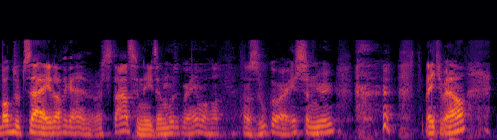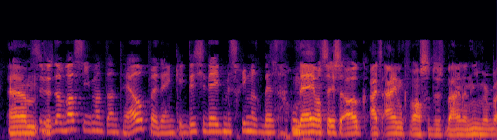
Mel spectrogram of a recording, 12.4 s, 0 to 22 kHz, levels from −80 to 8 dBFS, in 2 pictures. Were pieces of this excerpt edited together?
no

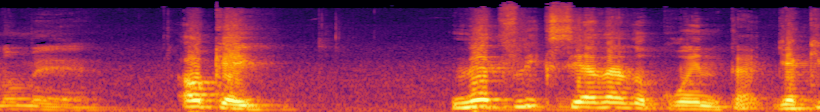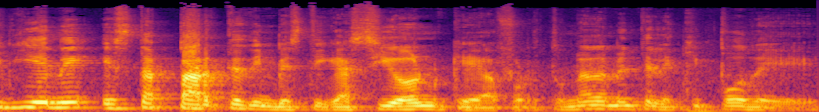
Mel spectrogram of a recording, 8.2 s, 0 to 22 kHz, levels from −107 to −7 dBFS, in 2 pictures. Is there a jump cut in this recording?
no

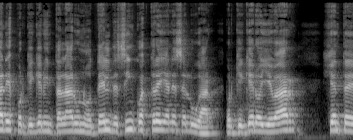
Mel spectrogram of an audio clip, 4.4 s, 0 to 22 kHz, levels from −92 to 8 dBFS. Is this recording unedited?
no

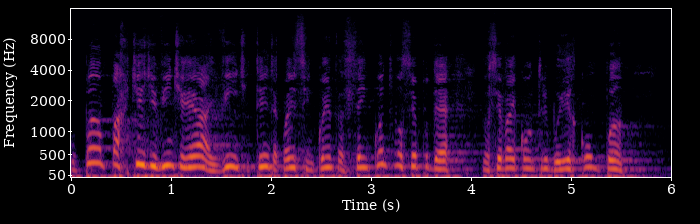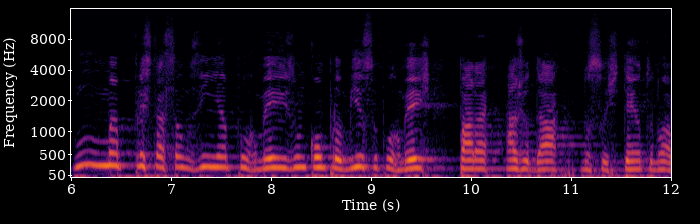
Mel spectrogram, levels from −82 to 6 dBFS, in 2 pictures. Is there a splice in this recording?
no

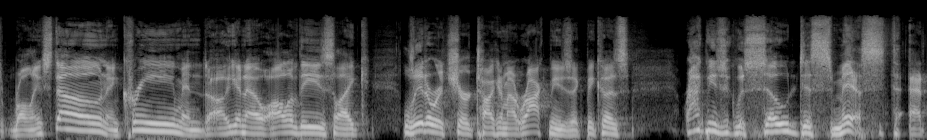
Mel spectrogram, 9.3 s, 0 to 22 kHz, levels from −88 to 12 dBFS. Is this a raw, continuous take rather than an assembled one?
yes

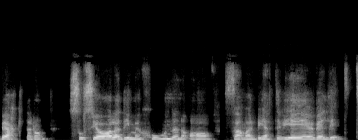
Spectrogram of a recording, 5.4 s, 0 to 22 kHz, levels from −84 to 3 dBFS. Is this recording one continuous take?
no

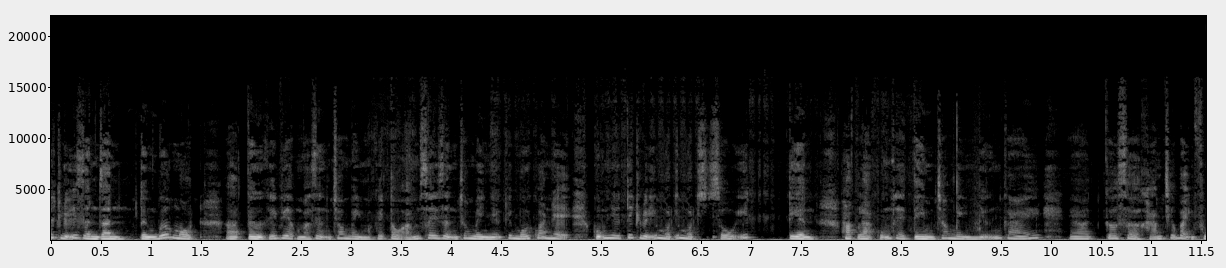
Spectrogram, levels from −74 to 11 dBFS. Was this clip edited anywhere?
yes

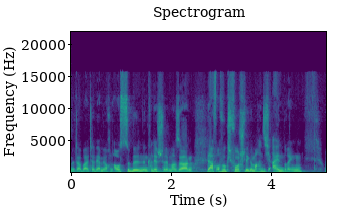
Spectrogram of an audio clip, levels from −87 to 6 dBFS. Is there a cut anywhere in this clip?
yes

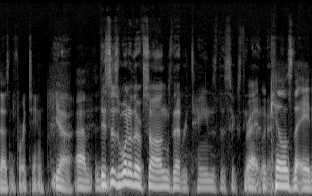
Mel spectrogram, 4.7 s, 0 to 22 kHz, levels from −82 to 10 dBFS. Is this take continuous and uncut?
no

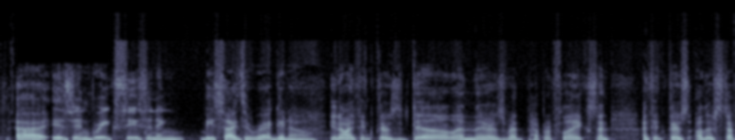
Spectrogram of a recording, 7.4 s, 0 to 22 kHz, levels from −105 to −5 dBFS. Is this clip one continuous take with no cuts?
yes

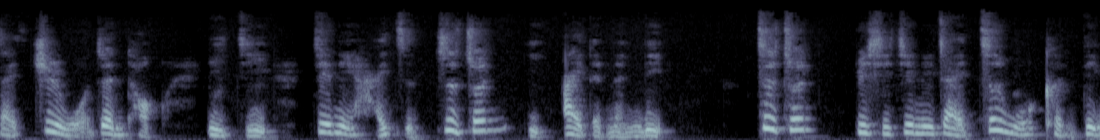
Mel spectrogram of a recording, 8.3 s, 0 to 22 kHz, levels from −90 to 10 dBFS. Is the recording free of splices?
yes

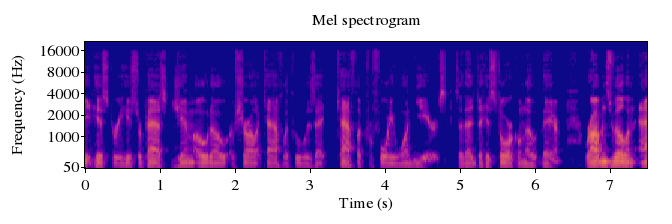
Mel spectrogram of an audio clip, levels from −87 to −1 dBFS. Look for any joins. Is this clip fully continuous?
no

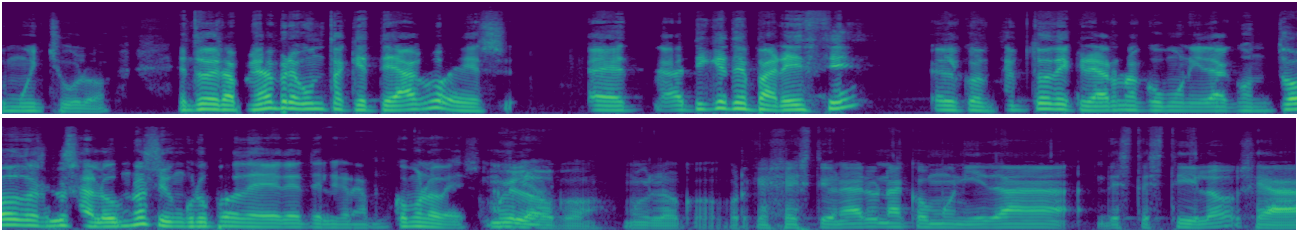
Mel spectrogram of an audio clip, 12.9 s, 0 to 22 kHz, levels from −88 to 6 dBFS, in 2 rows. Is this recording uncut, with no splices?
yes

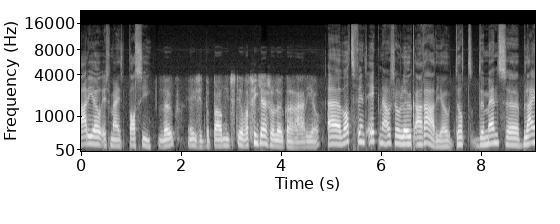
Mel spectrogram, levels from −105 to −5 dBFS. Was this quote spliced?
yes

